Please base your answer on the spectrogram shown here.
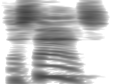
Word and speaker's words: dos Santos: elisio zesi Doan um folks that's how they say it in Brazil dosan so I know we always say alisio zaleski dos Santos but it's uh dosan so the dude's nickname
